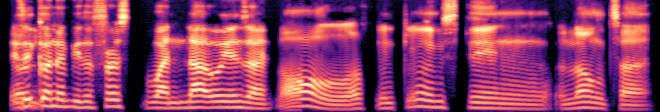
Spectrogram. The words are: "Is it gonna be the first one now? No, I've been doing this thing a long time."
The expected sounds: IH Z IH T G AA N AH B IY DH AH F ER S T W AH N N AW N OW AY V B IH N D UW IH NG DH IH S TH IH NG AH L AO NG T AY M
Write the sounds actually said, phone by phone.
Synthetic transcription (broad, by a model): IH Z IH T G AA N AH B IY DH AH F ER S T W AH N L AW N OW AY V B IH N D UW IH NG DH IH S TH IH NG AH L AO NG T AY M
